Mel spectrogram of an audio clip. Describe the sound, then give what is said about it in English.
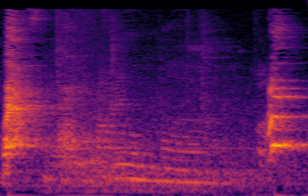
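A dog barks at a wine tasting, with two sharp barks, one at the very start and another near the end, separated by quieter low sounds. “Are you still going to try to just bark at me?”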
